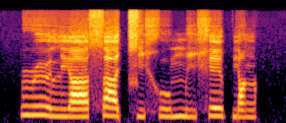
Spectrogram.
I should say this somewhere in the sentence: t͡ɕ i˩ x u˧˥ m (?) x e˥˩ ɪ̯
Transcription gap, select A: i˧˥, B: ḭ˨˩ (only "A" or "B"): B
